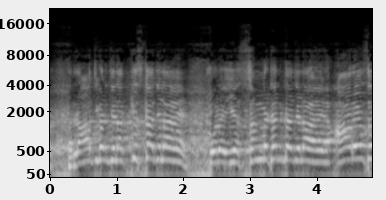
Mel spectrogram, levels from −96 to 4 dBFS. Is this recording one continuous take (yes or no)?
yes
